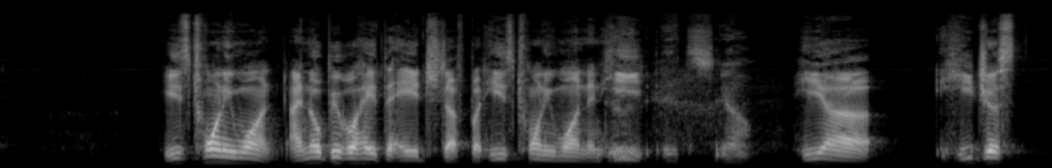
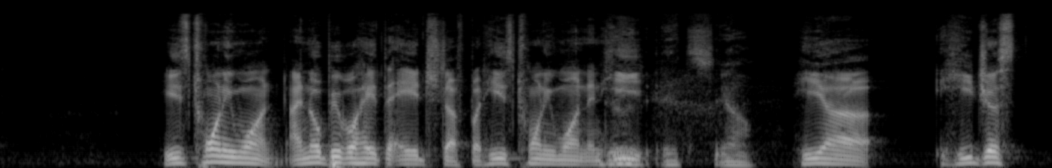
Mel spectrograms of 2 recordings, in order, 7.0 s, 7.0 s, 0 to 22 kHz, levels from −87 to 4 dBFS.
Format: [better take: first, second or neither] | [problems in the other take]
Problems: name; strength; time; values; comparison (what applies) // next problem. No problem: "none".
second | thin; very; fading below 400 Hz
